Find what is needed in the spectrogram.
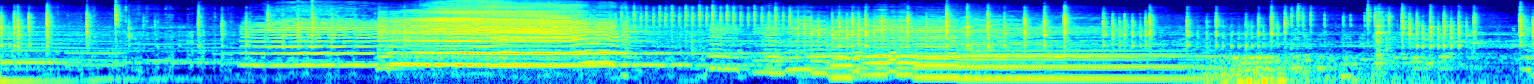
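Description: Free-improvised ensemble music: a saxophone plays held notes that bend in pitch over low sustained tones, with a scatter of sharp percussive clicks throughout.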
